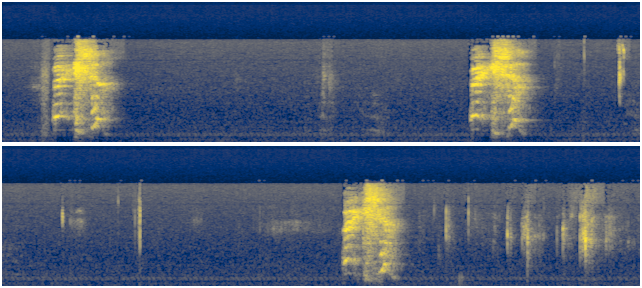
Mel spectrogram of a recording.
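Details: Three forceful sneezes about six seconds apart from a woman (sister) in a quiet room, with small rustles between them; repeated sneezing.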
